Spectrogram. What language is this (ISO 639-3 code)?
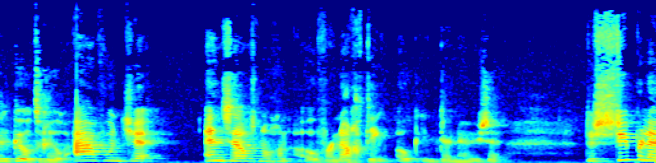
nld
